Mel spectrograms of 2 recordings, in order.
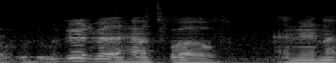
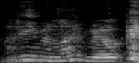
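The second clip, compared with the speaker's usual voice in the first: laughing; 7 semitones higher, 5 dB louder than usual. Retold or imitated. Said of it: "he's like".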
